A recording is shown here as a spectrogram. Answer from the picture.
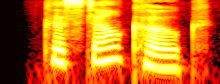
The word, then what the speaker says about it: Castell Coch: Castell Coch,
